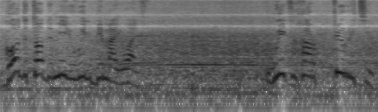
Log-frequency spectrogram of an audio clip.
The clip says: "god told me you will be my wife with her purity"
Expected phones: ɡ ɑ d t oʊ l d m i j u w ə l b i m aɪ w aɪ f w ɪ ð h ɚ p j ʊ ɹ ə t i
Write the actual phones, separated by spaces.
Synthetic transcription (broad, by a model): ɡ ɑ d t oʊ l d m i j u w ə l b i m aɪ w aɪ f w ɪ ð h ɚ p j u ɹ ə t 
